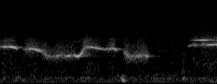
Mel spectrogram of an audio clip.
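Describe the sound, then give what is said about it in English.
A person imitates a man's nervous whistling, in a wandering, tuneless way, the pitch sliding up and down in short uneven phrases with brief gaps, no recognizable melody. “there's a guy in the same aisle, and he's whistling up a storm. No song.”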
